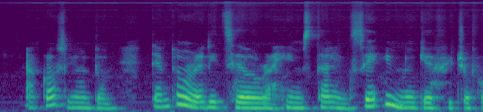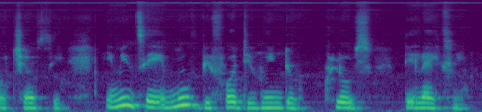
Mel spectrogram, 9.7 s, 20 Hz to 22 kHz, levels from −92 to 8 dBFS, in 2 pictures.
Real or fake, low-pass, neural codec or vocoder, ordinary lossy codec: fake; none; autoencoder, 48 kHz, 128 numbers a frame, DAC-VAE, trained on Japanese speech; none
